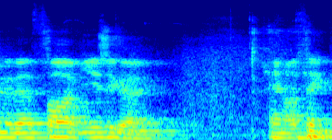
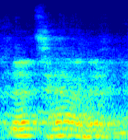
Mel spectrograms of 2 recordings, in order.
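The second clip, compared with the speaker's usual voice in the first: normal talking voice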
